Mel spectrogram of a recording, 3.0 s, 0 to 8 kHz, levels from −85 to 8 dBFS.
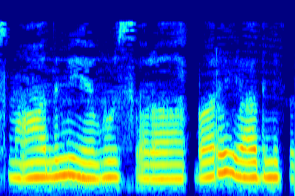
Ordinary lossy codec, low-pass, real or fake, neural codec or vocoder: MP3, 24 kbps; 7.2 kHz; real; none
